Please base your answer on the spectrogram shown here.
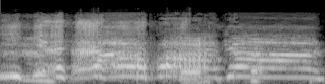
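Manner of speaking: excited screaming. Retelling watching the hero appear, imitating own excited screaming. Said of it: "I was screaming, yelling".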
